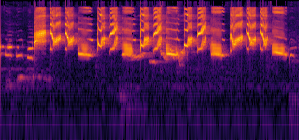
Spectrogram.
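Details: Energetic Asian pied starling song in full 'isian' style: a dense, steady stream of harsh, buzzy syllables. Sweeping whistled slurs repeat several times a second with hardly a pause.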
